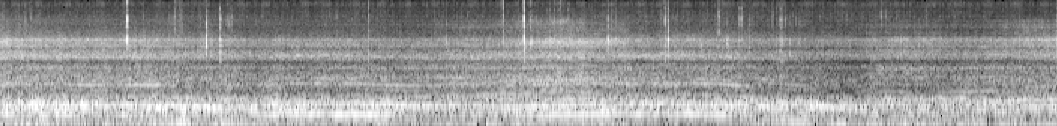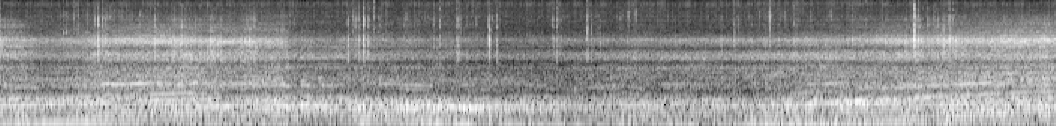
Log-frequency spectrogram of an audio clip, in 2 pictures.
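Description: Interior sound of a Vauxhall Astra VXR's turbocharged four-cylinder engine driven hard on track, its note repeatedly climbing and dropping as it pulls through the gears, over steady road and tyre noise in the cabin.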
